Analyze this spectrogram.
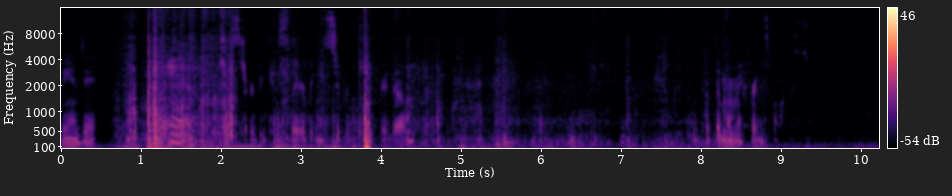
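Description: A cardboard box rustles and scrapes as it is handled up close.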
